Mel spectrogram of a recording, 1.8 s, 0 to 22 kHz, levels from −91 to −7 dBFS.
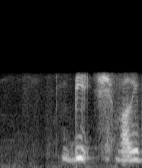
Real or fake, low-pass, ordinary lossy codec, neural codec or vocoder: fake; 3.6 kHz; AAC, 24 kbps; codec, 16 kHz, 2 kbps, FunCodec, trained on Chinese and English, 25 frames a second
